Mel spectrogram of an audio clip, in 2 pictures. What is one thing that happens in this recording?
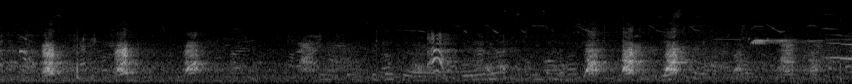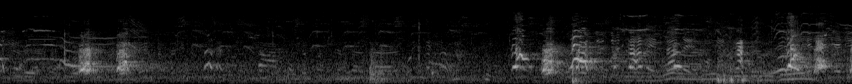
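A woman calls out short commands to a dog outdoors.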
